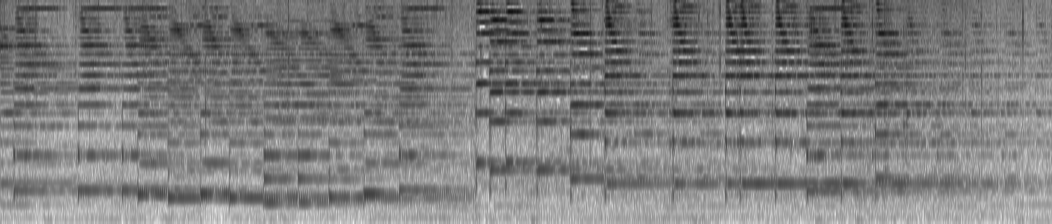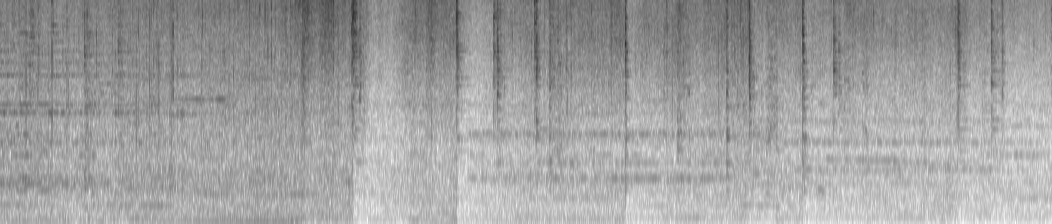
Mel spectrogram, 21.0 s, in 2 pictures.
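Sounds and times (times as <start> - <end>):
food sizzling in a wok: 0.0 - 21.0
utensil clicking on pan: 20.0 - 20.7.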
